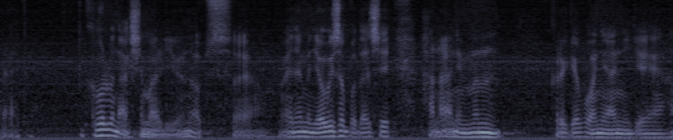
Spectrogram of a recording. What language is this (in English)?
Korean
